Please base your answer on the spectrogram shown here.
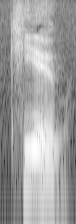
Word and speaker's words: queue: which is the word queue. If you want to get in the queue, do you know how to spell that? Queue. It sounds like the letter Q, but if you get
